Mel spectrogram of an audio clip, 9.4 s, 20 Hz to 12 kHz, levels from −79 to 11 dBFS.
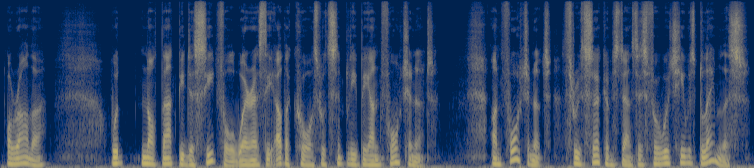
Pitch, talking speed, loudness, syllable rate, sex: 105 Hz, 140 wpm, -17 LUFS, 5.9 syllables/s, male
